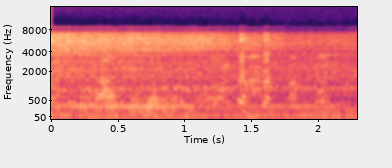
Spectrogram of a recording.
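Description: Skid-steer loader's engine running steadily while the machine turns in place, with two brief sharp clicks about one and a half seconds in.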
